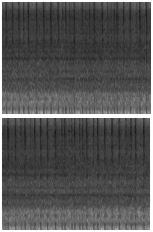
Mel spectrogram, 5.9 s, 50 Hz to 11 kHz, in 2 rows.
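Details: 1997 Suzuki RM250 two-stroke running on choke after repairing dented header pipe: crisp rapid firing, steady and even with bright exhaust crackle; engine running cleanly and healthy.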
